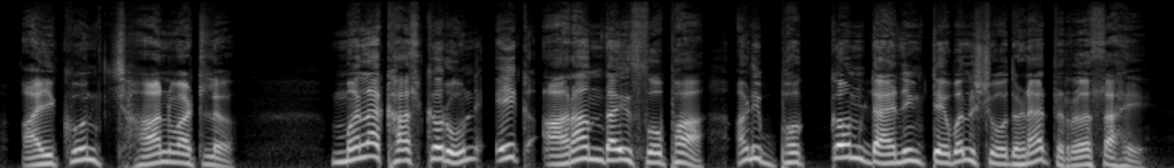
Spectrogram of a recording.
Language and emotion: Marathi, happy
